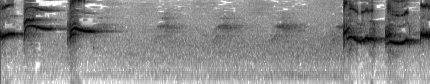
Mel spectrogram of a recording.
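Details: Morning lure song of an orange-headed thrush, sung to draw replies from other thrushes. Two or three clear, high whistled notes open, then a short silence, then a loud, warbling run of slurred whistles.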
